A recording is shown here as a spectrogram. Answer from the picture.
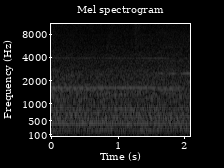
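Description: Steady electrical hum and hiss from a passenger train standing at the platform, with several faint, steady whining tones over an even hiss.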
